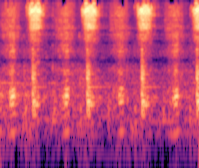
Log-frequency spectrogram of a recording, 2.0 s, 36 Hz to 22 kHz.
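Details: 2011 Hyundai i30 2.0, suspension noise complaint: sharp hollow clunks each time the body is rocked on the ground, knock located at the stabilizer link; worn sway bar link.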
